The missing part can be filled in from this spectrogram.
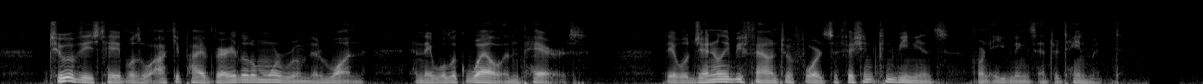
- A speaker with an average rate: Yes, average, 155 wpm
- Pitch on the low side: Yes, very low, 85 Hz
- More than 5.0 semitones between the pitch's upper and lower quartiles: No, average, 3.8 semitones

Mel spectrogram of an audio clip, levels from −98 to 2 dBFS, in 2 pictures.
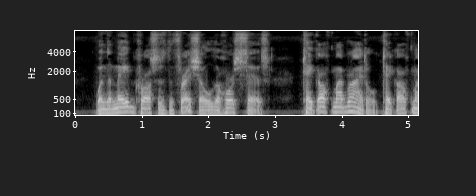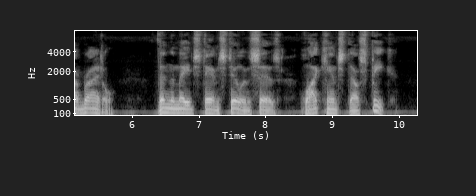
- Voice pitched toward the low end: Yes, low, 105 Hz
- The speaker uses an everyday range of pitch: Yes, average, 3.9 semitones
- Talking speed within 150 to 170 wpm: Yes, average, 165 wpm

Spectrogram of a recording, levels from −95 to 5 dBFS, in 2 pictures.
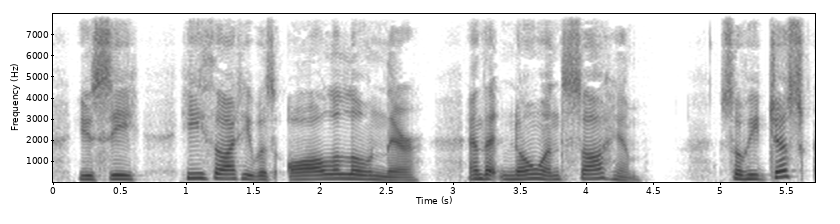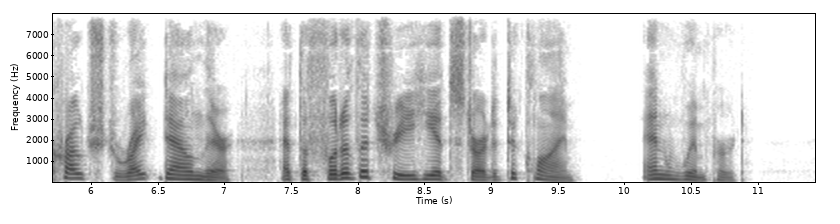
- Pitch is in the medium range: Yes, medium, 175 Hz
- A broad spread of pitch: No, average, 4.2 semitones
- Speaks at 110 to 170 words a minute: No, average, 185 wpm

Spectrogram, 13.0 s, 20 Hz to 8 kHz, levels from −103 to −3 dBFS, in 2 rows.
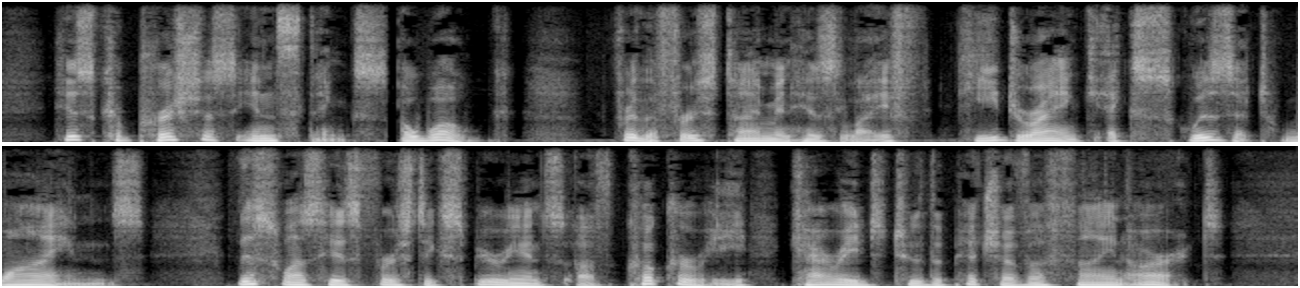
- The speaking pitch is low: Yes, low, 120 Hz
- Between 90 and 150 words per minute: Yes, average, 140 wpm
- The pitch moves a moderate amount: Yes, average, 5.0 semitones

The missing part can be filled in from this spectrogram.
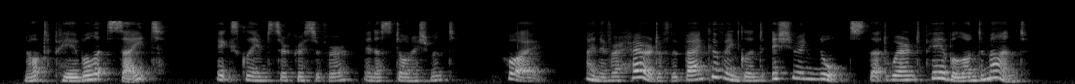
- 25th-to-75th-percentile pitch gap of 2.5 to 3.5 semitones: No, average, 4.2 semitones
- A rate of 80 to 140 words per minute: Yes, slow, 135 wpm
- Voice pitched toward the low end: No, high, 190 Hz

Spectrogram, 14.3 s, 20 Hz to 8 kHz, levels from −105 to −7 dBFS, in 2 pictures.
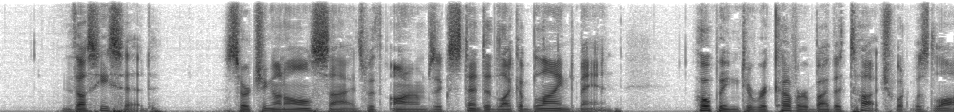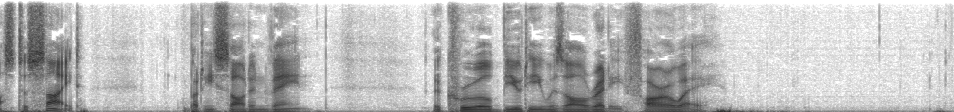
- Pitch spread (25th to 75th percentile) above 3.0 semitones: No, average, 2.7 semitones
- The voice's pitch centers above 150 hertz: No, low, 105 Hz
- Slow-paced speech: No, average, 155 wpm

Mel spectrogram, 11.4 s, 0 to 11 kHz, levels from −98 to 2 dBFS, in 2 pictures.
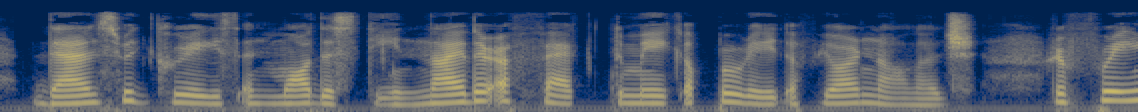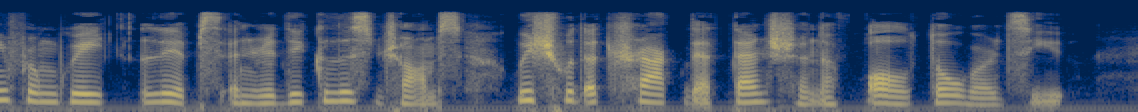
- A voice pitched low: No, medium, 185 Hz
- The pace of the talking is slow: No, average, 160 wpm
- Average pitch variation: Yes, average, 3.2 semitones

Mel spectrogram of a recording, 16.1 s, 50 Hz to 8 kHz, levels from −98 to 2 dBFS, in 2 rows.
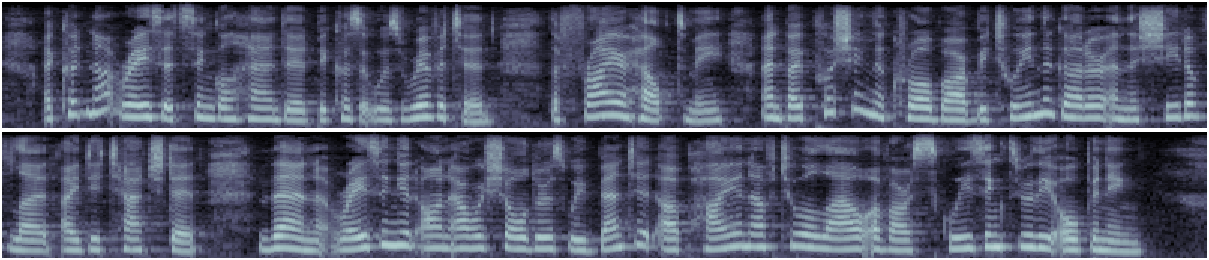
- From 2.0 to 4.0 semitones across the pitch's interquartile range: Yes, average, 3.7 semitones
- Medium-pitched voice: No, high, 215 Hz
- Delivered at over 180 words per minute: Yes, average, 190 wpm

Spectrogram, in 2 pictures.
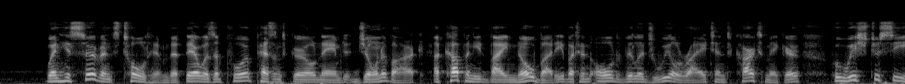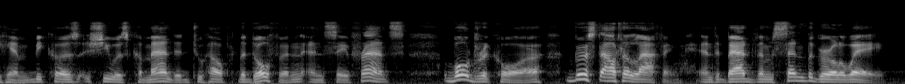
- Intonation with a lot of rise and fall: Yes, wide, 5.8 semitones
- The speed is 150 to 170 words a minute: No, average, 180 wpm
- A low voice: Yes, low, 120 Hz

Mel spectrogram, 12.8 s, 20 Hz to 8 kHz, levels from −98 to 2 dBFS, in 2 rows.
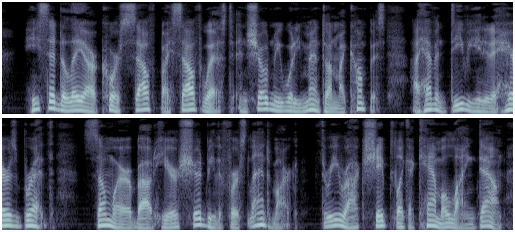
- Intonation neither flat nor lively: No, wide, 6.7 semitones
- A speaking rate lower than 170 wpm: No, average, 190 wpm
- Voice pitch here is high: No, low, 120 Hz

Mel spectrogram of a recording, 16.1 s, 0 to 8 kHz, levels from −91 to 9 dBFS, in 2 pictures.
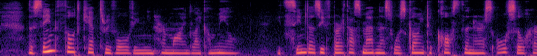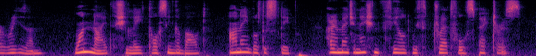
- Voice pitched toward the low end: No, medium, 175 Hz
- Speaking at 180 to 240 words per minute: No, average, 155 wpm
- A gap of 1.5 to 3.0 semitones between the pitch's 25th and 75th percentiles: Yes, average, 2.7 semitones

